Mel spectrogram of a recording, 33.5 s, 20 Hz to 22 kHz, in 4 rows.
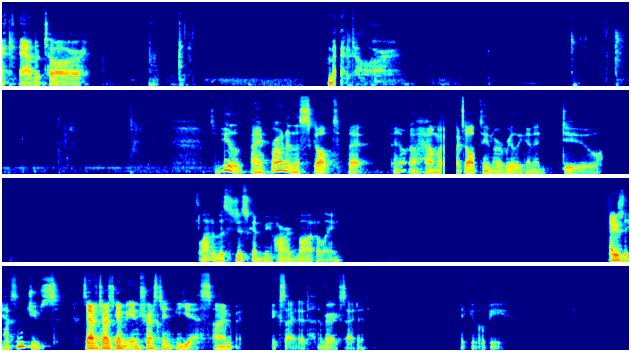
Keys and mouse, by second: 0.5 alt+g, 1.3 alt+r, 7.4-27.1 middle drag, 7.4 s, 7.9 g, 8.9 g, 9.9 g, 32.5-33.4 middle drag.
